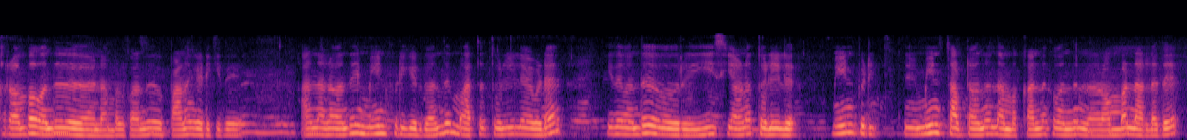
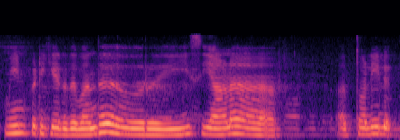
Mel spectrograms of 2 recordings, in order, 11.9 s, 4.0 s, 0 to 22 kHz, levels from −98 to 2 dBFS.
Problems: none marked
